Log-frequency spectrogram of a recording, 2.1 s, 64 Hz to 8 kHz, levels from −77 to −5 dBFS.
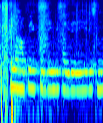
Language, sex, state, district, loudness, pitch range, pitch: Hindi, female, Bihar, Araria, -35 LUFS, 235-245 Hz, 240 Hz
